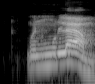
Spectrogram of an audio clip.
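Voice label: "menyulam", Malay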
